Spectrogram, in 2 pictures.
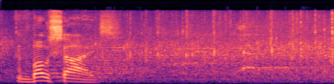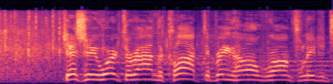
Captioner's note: applause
